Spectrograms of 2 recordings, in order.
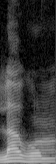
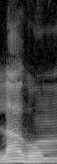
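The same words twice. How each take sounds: No difference in how they are said.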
